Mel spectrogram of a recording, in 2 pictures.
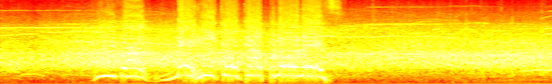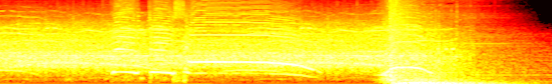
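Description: A large crowd cheers and whistles in a big echoing hall.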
